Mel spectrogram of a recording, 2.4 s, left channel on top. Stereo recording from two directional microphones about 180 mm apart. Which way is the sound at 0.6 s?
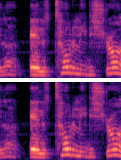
20° left (ahead or behind).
